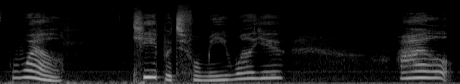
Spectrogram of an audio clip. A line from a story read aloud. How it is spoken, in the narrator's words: her voice was dreamy as she answered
